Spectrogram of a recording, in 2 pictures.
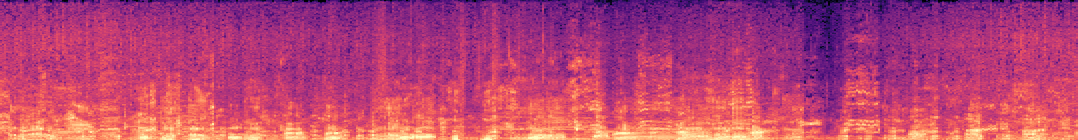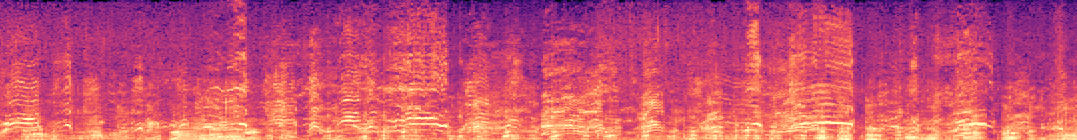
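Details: Pigs grunting and squealing at length. Low, rough grunts dominate, broken by occasional shrill squeaks, with a brief lull near the middle before the busy, loud din resumes.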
